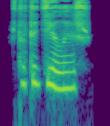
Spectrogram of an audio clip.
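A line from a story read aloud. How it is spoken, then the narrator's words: Calm breathy. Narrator (Russian): выдохнула, чувствуя странное спокойствие рядом с ним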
